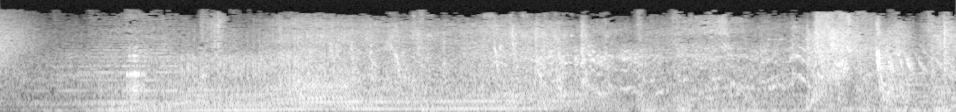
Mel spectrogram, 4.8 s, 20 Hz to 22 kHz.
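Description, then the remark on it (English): A powerful 5,000-horsepower car engine in a movie scene revs loudly, its pitch climbing then holding in a steady roar, with rough tire and road noise mixed in throughout. “it's got tons of gas and air going into this 5,000 horsepower engine.”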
